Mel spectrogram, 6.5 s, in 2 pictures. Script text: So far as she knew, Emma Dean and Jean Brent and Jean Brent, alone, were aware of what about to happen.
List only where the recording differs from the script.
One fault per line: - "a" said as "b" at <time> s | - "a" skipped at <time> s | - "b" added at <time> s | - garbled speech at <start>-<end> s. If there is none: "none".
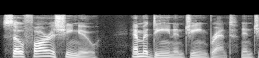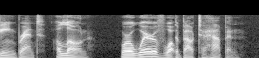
none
